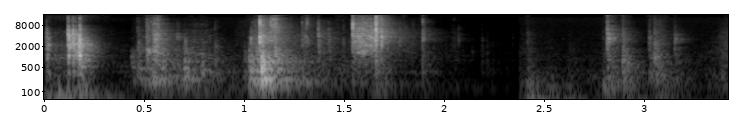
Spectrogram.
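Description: Clacks and rattles of a front door being unlocked, several locks worked in quick succession with sharp metallic clicks and a brief pause between bursts.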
